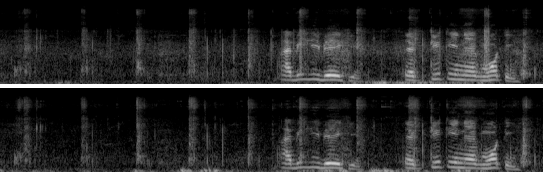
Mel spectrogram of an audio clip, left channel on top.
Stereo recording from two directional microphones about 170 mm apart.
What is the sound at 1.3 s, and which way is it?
Walk, 40° right (ahead or behind).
